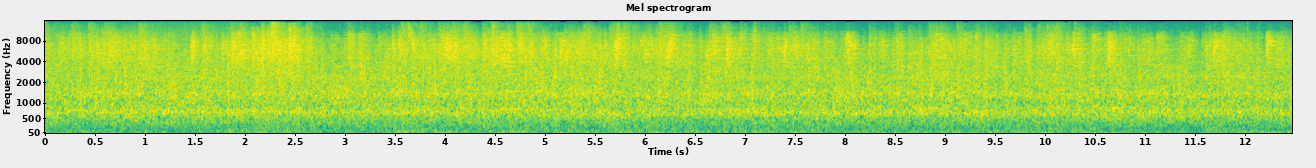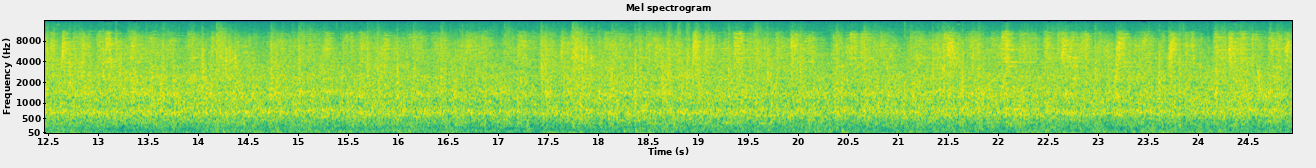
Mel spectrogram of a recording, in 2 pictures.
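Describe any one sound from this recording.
A huge battle rages, with weapons clashing and clanging without pause.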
